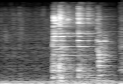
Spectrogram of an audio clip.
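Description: A spoon scraping and stirring sugar melting with butter in a pan, a soft sizzle with a few quick close strokes and light clinks.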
